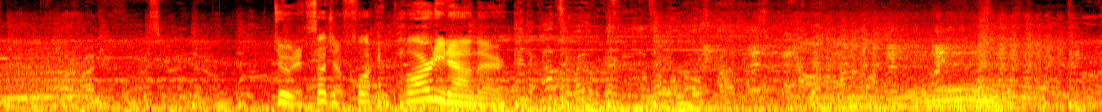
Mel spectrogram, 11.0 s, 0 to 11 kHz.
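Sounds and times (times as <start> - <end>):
car engine revving: 0.0 - 1.4, 6.1 - 11.0.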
